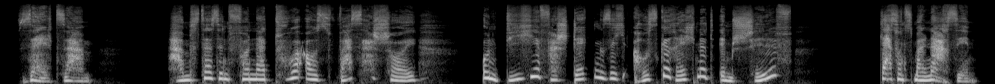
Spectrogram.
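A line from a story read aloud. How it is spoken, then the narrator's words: Whispered. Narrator (German): flüsterte Lea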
